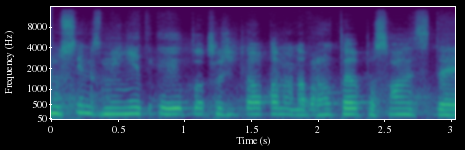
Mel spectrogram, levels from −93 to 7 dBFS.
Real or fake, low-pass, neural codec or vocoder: fake; 14.4 kHz; codec, 44.1 kHz, 2.6 kbps, DAC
